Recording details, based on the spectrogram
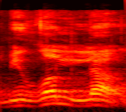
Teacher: ظا حروف مستعلیہ میں سے پر پڑھیں گے، لام الف مدہ ہے، 1 الف کے برابر کھینچیں گے۔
